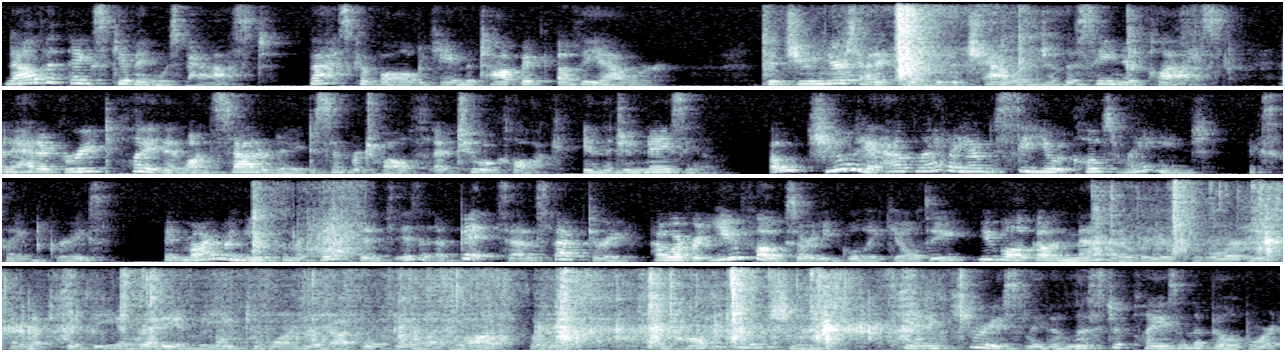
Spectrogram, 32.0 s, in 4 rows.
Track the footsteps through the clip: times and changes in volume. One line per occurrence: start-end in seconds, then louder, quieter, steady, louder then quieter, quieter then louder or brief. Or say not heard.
22.8-30.1 quieter then louder.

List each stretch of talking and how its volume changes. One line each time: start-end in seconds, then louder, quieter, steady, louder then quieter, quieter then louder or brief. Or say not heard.
0.0-31.9 steady.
